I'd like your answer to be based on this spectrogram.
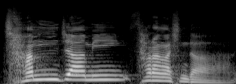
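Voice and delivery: slow, deliberate reading; slow, tender 너를 잠잠히 사랑하신다; slow emphasis. Shown as a demonstration. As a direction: savour each word slowly. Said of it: "제일 중요한 말이".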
